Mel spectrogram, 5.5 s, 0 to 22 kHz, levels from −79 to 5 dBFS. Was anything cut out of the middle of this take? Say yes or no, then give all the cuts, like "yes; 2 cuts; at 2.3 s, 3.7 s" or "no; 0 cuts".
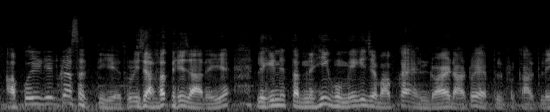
yes; 1 cut; at 2.4 s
